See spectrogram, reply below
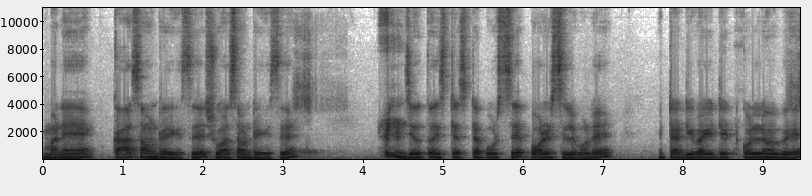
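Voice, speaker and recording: Here a man whose first language is Bengali teaches English pronunciation in a flat, mid-range voice. Speaking straight to his viewers, he breaks things down one step at a time, with the occasional throat-clearing.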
